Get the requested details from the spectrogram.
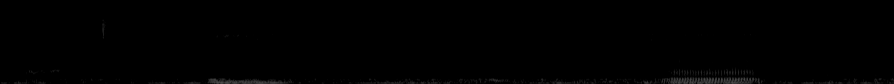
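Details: Pit bull snoring while asleep on the couch with eyes open and tongue out: two low, rumbling snores on inhaling, about eight breaths a minute, in a quiet room.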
